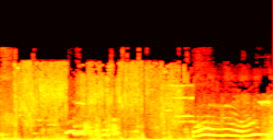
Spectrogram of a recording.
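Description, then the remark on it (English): A dying dog whimpers and yelps, loud sharp yips broken by a long, wavering high-pitched whine near the end, with no talking. “This is how Roxy's dog died”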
